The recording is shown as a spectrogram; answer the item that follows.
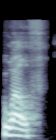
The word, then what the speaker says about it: Guelph: Originally from Southwestern Ontario, she completed her honors bachelor's of science in animal biology for the University of Guelph. Do I say that correctly? – Guelph.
